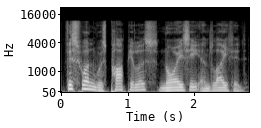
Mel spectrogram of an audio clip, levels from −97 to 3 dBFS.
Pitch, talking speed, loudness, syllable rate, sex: 125 Hz, 150 wpm, -18 LUFS, 4.6 syllables/s, male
